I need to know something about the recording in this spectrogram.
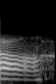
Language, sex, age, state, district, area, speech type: Assamese, female, 18-30, Assam, Lakhimpur, rural, conversation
